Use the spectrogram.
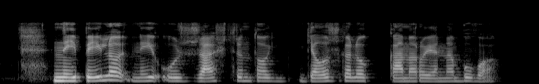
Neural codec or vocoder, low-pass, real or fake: none; 7.2 kHz; real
